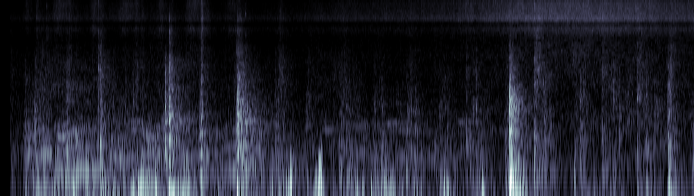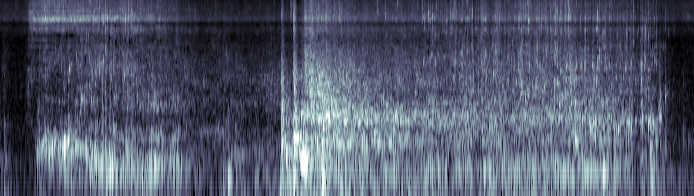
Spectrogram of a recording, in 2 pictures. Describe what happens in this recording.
I walked up the stairs and entered the bathroom. Water was running from the shower and sink while I moved around the room. I flushed the toilet and then washed my hands while the water was still running.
